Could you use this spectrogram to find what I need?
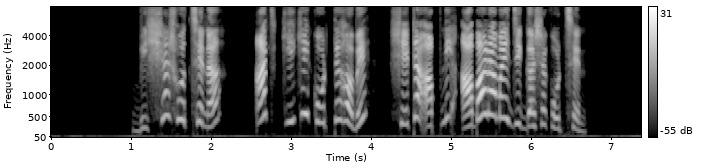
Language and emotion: Bengali, disgusted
